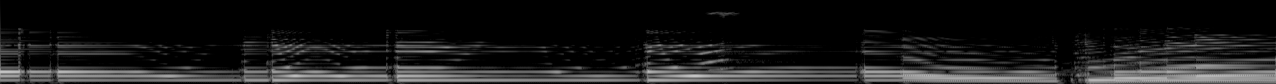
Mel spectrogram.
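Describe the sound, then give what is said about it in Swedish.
An instrument run through an effects pedal gives a steady, synthetic, robotic-sounding drone, broken by sharp clicks and glitches, then shifting to a denser, warbling modulated tone near the end. No voices. “Det känns som att den kan spåra ur den här pedalen.”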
